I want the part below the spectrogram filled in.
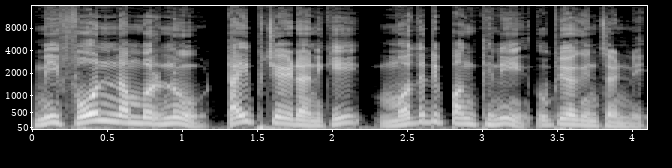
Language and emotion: Telugu, neutral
